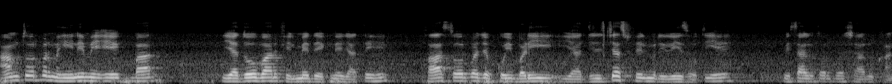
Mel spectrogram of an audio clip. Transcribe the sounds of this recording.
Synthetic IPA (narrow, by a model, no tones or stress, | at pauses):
aːmt̪ɔːɾpɐɾmɐɦiːnemẽeːkbaːɾ | jad̪oːbaːɾfɪlmẽd̪eːkʰned͡ʒaːt̪eɦɛ̃ː | xaːst̪ɔːɾpɐɾd͡ʒɐb̚koːibɐɽijad̪ɪlt͡ʃəstfʰɪlmɾɪliːzɦoːt̪iɦɛ | mɪsaːlket̪ɔːɾpɐɾʃaːɾukʰa̰ː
